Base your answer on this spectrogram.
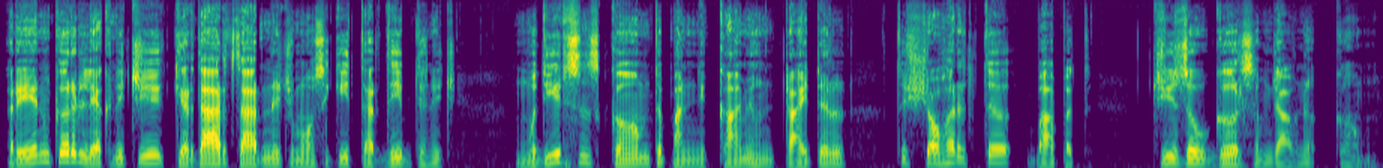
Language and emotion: Kashmiri, neutral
